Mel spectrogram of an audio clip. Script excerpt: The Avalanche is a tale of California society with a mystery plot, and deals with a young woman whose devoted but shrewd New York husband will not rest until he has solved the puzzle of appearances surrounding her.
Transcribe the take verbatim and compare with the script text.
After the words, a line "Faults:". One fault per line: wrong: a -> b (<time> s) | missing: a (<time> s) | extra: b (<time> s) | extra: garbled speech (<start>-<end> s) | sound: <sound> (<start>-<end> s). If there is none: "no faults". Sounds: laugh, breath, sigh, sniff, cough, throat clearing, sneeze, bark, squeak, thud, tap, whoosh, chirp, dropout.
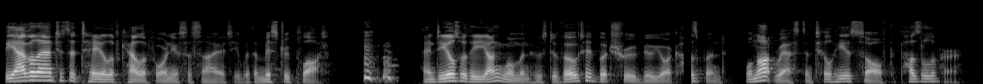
The Avalanche is a tale of California society with a mystery plot, and deals with a young woman whose devoted but shrewd New York husband will not rest until he has solved the puzzle of her.
Faults:
sound: laugh (3.6-4.0 s)
sound: dropout (6.8-6.9 s)
missing: appearances surrounding (9.4 s)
